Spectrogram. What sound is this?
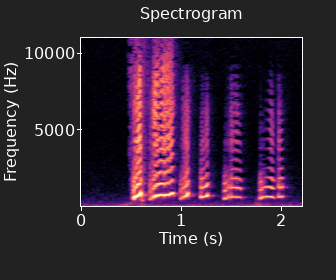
11-01 Degu Squealing Strong
CZ, Pansk, Czech, Panska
